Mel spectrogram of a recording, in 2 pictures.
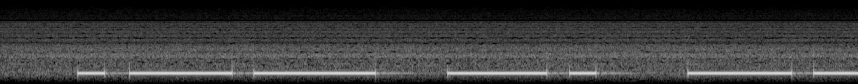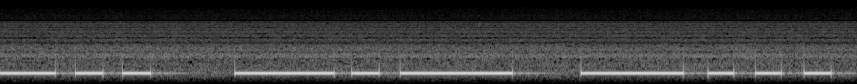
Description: Morse code, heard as a keyed tone, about 5 wpm, 520 Hz, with room echo. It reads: WNZKB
